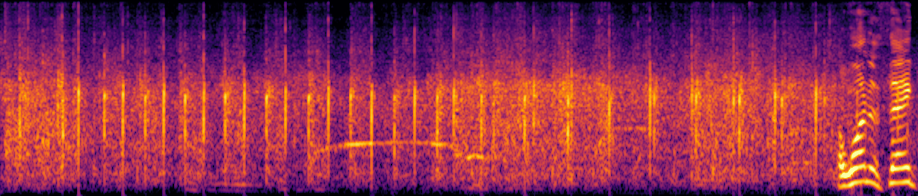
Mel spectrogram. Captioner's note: applause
